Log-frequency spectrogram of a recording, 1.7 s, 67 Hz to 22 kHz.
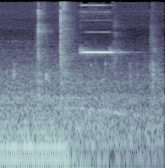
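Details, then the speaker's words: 10-litre oxygen concentrator power-failure alarm when mains power is switched off while running: low machine hum stops, then a single steady high beep, repeating after seconds, warning no oxygen is delivered. "एक beep आई, ये alarm है। कुछ second के बाद और beep आएगी और ये कुछ देर तक आती रहेगी कि ये हमें अटेंडेंट को बताती रहेगी कि अभी मशीन प्रॉपर ऑक्सीजन नहीं दे रही है।"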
